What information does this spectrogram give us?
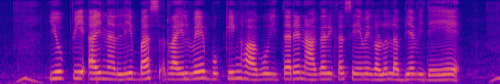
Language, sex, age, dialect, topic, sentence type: Kannada, female, 25-30, Mysore Kannada, banking, question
